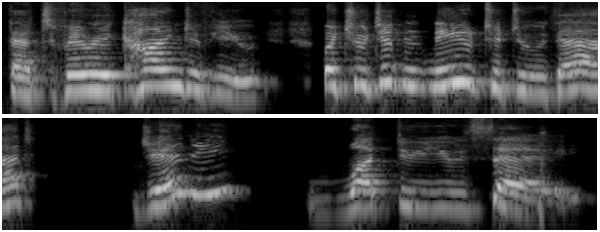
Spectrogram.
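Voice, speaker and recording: Woman acting a high, expressive young mother. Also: a little slow. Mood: polite, welcoming. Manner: theatrical, heartfelt delivery. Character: emotional young widowed mother, polite and earnest. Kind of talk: amateur radio play acting.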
